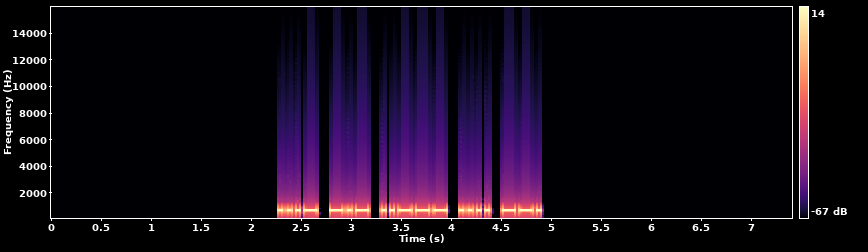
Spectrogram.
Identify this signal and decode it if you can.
Morse code, heard as a keyed tone, about 28 wpm, 700 Hz. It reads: VK2HG
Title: DXCC-100 Call Signs - 5 Characters - Repeated 3x - 28wpm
